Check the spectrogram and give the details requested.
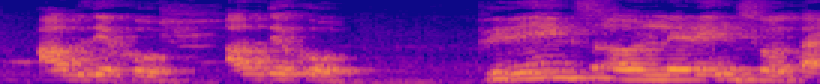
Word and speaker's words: pharynx: अब देखो फेरिंग्स और लेरिंग्स होता है।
